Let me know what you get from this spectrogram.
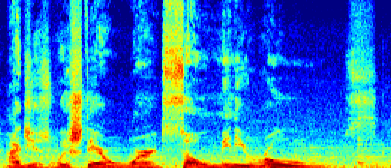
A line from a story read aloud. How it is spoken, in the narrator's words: he grumbled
